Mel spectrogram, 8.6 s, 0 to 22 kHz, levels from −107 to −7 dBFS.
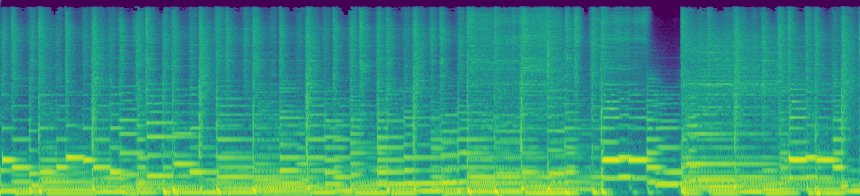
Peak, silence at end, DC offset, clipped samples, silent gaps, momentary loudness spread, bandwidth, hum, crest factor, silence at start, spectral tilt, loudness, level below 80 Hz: -4 dBFS; 0 s; under 0.1%; under 0.1%; none; 2 LU; 19.5 kHz; none; 12 dB; 0 s; -6 dB/octave; -17 LUFS; -26 dBFS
